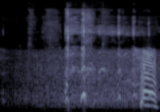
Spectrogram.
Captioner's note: laughing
